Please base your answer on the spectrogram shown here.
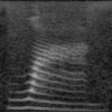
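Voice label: "waan4", Cantonese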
